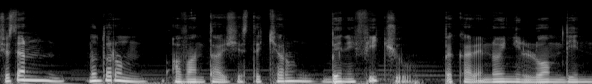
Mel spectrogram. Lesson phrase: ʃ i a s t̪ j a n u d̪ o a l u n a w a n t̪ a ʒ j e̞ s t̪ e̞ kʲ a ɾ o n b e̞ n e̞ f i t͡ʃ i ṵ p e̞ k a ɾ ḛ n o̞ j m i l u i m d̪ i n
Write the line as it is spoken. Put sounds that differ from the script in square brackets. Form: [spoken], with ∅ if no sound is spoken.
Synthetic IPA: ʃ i a s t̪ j a n u d̪ o a [ɾ] u n a [v] a n t̪ a ʒ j e̞ s t̪ e̞ kʲ a ɾ [u] n b e̞ n e̞ f i t͡ʃ [j] ṵ p e̞ k a ɾ ḛ n o̞ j [n] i l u [a] m d̪ i n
